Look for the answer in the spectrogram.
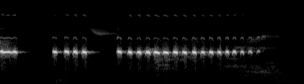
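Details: White-rumped shama singing as a provocation for other shamas: a fast, even trill of pure whistled notes on one pitch, given in two short bursts and then a longer run of about twenty notes.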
